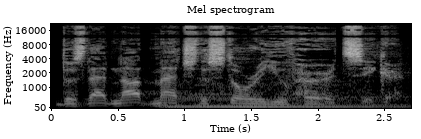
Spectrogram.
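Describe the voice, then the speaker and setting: A man playing a wry, roguish storyteller in a video game, smooth-talking and dramatic. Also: on the low side, moderate pace, lightly acted. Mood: sardonic. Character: wry, roguish male storyteller under interrogation.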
